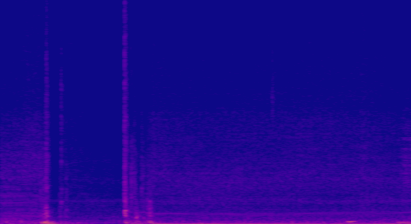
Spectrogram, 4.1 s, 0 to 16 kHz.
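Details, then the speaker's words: BMW E30 325e (economy) automatic, 1980s: rear power window tested after driver's side, a couple of clicks then low even motor hum, no grinding or stalling; window motor working normally. "back one works let's go all the way down"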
